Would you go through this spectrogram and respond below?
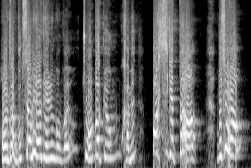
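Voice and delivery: high, loud, whiny mock fear; put-on frightened complaint; mock dread. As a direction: whine in hammed-up alarm. Acting people dreading devotion.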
